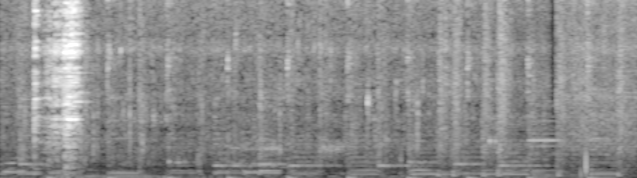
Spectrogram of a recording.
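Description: Soybean chunks fry for chilli soya bean while a spatula stirs them, giving rapid metallic clinks and scrapes against the pan over a faint sizzle.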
